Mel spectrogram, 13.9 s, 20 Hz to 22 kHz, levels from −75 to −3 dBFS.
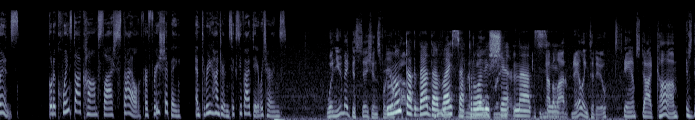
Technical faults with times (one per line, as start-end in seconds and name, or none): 6.52-6.59 speech suppressed in double talk
7.98-9.57 speech suppressed in double talk
9.83-11.49 speech suppressed in double talk
12.35-12.51 speech suppressed in double talk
